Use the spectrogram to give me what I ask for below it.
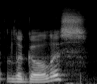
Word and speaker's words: Legolas: Like you sometimes lapse into saying Legolas, which is not incorrect.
